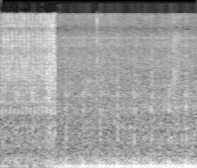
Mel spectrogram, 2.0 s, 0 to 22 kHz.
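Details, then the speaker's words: 2020 Hyundai Tucson 1.6 turbo GDI, dual clutch, about 100k km, no check engine light: deep idle exhaust note heard at the rear with an uneven stumbling pulse confirming a misfire; scan tool could not identify the cylinder. "Yep, so we definitely have a misfire."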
